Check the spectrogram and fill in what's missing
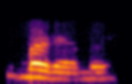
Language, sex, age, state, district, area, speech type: Gujarati, female, 30-45, Gujarat, Kheda, rural, conversation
